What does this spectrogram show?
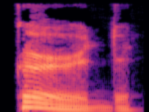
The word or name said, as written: koord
